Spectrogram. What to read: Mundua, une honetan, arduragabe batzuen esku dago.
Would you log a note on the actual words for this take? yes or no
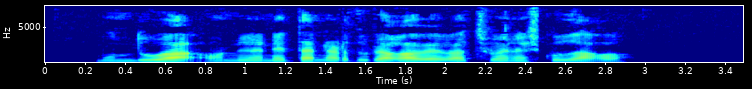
no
